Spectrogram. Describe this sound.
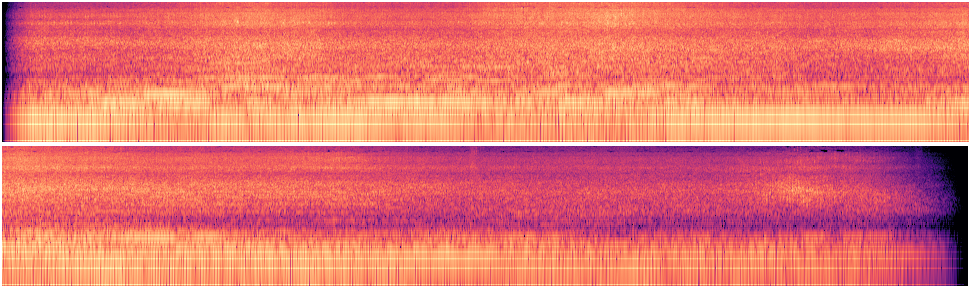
This is a recording of a big lawnmower. It was done on an iPhone.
